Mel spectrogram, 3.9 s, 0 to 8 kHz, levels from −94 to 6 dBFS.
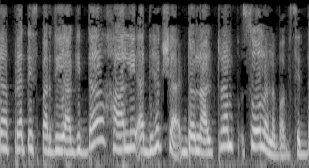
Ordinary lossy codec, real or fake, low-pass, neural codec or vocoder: none; real; 7.2 kHz; none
